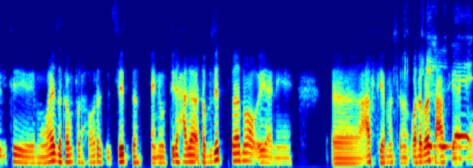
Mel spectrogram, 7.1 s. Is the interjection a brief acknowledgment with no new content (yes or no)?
no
